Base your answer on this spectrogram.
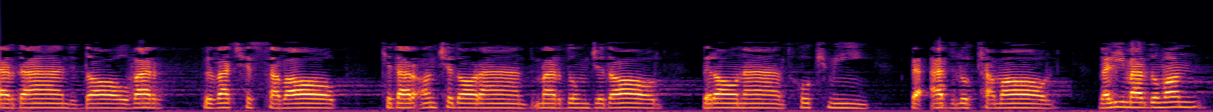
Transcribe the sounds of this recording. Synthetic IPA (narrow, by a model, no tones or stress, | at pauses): æɾd̪ænd̪ːɒːvæɾ | be̞væd͡ʒhe̞sævɒːb̥̚ | cʲʰe̞d̪æɾʔɒnt͡ʃʰe̞d̪ɒːɾæːnd̪mæɾd̪omd͡ʒe̞d̪ɒːl | b̥eɾɒːnæːnd̪̥hocʰmiː | b̥eʔæd̪lokʰæmɒːl | væliːmæɾd̪omɒn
